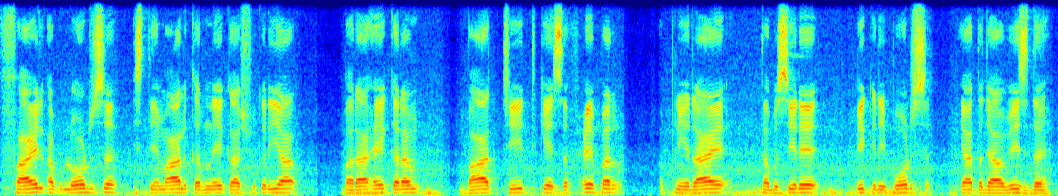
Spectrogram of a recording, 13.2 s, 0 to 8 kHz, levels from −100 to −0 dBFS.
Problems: constant background noise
